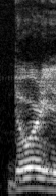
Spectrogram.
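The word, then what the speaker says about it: Dougherty: his book Fast Lane to heaven and I'll spell that for you Dory is d o u g h e r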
